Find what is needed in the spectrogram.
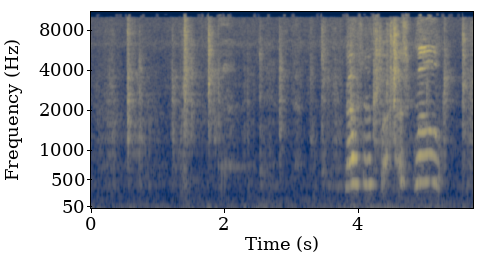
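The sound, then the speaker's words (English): Brief clicking ticks from driving the last screws into a shelf, a few sharp taps spaced irregularly, followed by a voice talking over the work. “Look, I'm just putting the last screws in now. The screws. I'm putting the last screws.”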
